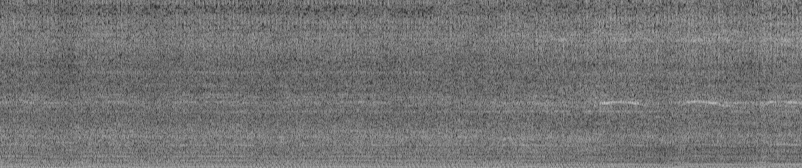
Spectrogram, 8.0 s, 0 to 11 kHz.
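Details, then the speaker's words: John Deere X540 mower after 20 years of neglect, hard to crank and needing full choke for several revolutions to fire: the idle drifts and dips up and down instead of holding steady, a surging idle from fuel starvation. "So, in the video you just saw, it was idling up and down, up and down, up and down, up and down. And we also had a hard time to crank it."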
